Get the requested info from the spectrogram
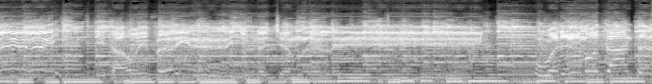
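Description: Ethiopian gospel song (mezmur) playing: guitar over a steady, continuous bass line, with a wavering melody line above.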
